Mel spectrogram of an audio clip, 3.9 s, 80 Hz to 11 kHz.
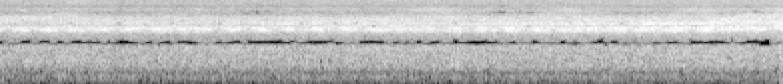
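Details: Cicadas sing in a steady, shrill, high-pitched buzz that holds without a break, in the Atlantic Forest at Sítio das Mulatas, Araras, Petrópolis, Rio de Janeiro, Brazil, in 2021.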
